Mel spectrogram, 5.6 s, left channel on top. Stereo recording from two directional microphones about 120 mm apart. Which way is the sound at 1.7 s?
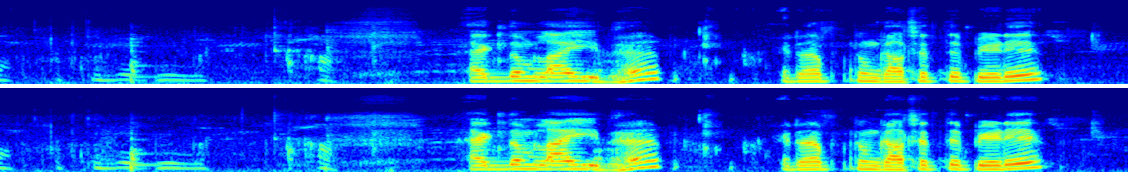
25° left (ahead or behind).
